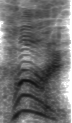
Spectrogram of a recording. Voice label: hurry up, voice, biker; Left 4 Dead 2; left4dead2 dlc3; survivor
